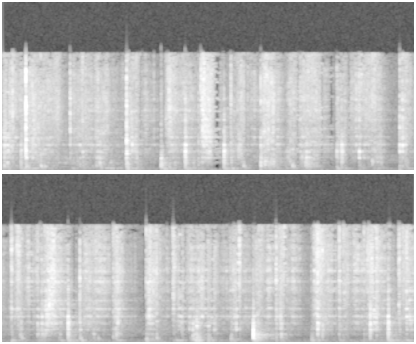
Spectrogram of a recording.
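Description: Wooden spatula stirring fennel seeds as they roast in a nonstick pan. It makes an irregular run of scrapes and seed rattles, with one sharper knock late on.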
